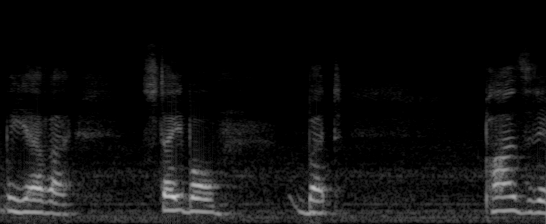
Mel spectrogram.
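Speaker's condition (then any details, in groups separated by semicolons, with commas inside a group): Cerebral palsy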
